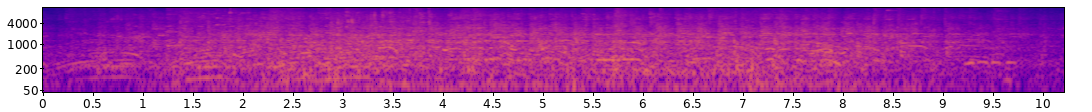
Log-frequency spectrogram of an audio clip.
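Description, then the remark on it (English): A chaotic street clash at a bridge by a university: many voices shouting over a continuous loud roar of a leaf blower used to repel tear gas clouds, with a few sharp pops of tear gas canisters being fired, bricks being thrown and glass-bottle Molotov cocktails shattering. “There's a leaf blower trying to repel tear gas clouds. There are tear gas canisters being fired.”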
